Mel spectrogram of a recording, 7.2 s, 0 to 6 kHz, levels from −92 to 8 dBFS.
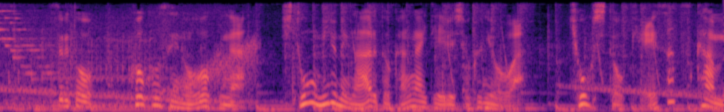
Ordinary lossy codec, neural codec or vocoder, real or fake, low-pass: none; none; real; 5.4 kHz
